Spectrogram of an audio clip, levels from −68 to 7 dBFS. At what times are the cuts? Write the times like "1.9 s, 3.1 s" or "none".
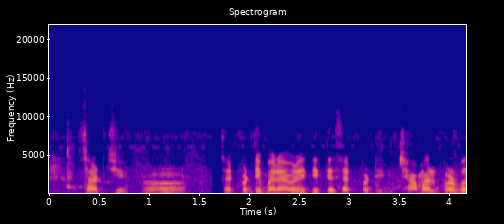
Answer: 1.6 s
